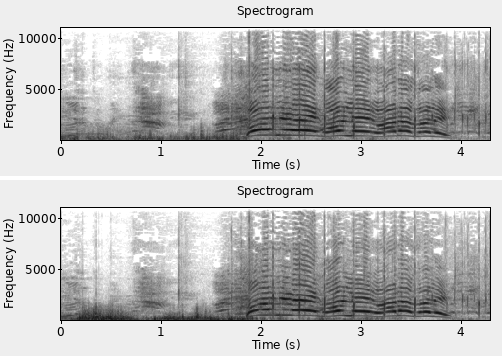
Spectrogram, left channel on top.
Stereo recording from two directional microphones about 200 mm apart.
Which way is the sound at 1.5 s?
35° right (ahead or behind).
